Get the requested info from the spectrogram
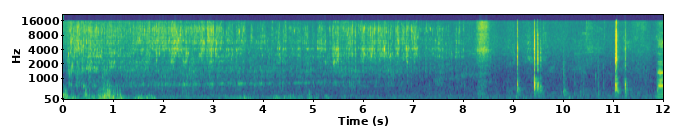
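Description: Antifreeze poured from a plastic gallon jug through a funnel into an engine's coolant reservoir: louder in the first couple of seconds, then a steady trickle. A few sharp clicks come near the end.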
